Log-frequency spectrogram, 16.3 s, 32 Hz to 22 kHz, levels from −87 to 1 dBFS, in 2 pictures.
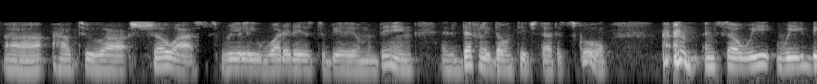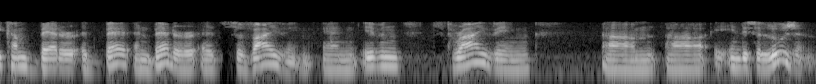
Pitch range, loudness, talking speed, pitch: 105-130 Hz, -27 LUFS, 160 wpm, 110 Hz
